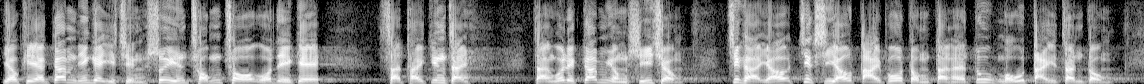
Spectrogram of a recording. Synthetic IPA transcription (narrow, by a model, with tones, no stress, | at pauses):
jɐ˨˩wkʰe˨˩jhɐ˨kɐ˥mni˨˧˥nkɛ˧jɪ˨˩k̚t͡sʰɪ˨˩ŋsɵ˥ji˨˧˥nt͡sʰʊ˨˥ŋt͡sʰɔː˧ŋɔː˨˧t̪e˨jkɛː˧ | sɐ˨t̪̚ʰːɐ˨˥jkɪ˥ŋt͡sɐ˧j | t̪aː˨nɐ˨˩ŋɔː˨˧t̪e˨˩jkɐ˥mjʊ˨˩ŋsiː˨˥t͡ʃʰœː˨˩ŋt͡sɪ˥k̚haː˨˩k̚jɐ˨˧wt͡sɪ˥k̚siː˨jɐ˨˧wt̪aː˨˩jpɔː˧t̪ʊ˨ŋt̪aː˨˩nhɐ˨jt̪o˥wmo˨˧wt̪aː˨˩jt͡sɐ˧nt̪ʊ˨ŋ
